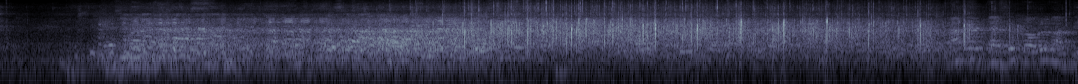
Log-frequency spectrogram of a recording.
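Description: A large crowd laughs and cheers loudly.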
